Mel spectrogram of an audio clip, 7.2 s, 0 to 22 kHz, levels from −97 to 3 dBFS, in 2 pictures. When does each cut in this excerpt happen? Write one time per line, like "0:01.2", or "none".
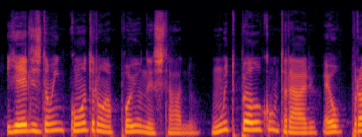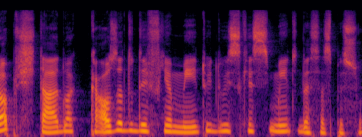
none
